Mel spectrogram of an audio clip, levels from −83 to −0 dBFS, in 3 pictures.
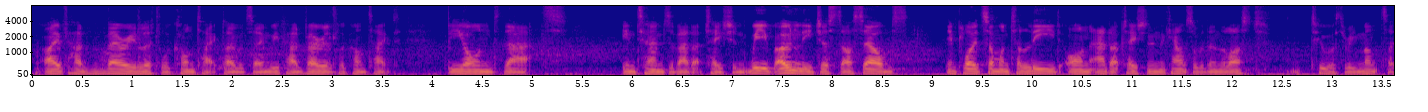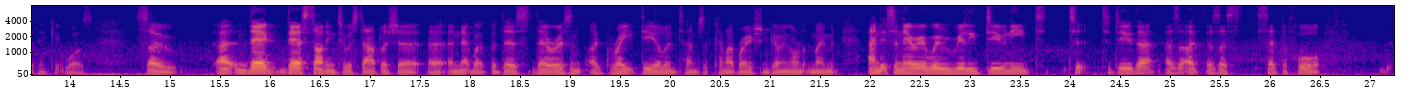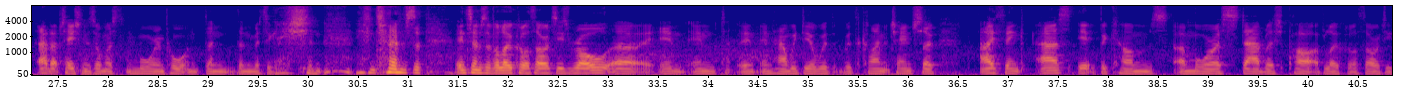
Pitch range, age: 80-95 Hz, 30-49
